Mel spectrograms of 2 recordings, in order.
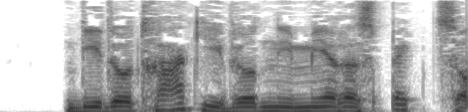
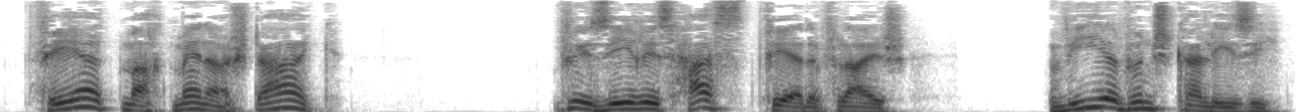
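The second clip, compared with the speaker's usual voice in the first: higher-pitched character voice; a handmaid answering her mistress; voiced handmaid; 7 semitones higher, 3 dB louder than usual. A narrator's reading.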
